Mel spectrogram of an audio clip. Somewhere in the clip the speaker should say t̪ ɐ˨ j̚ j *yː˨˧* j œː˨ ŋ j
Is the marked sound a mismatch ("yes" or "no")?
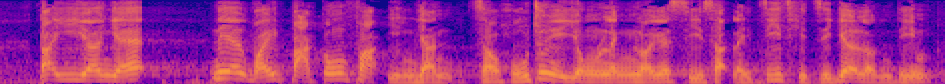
yes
